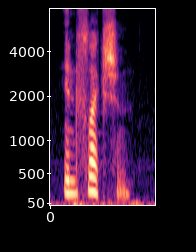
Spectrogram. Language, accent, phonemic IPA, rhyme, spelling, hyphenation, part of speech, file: English, US, /ɪnˈflɛkʃən/, -ɛkʃən, inflection, in‧flec‧tion, noun, En-us-inflection.ogg
- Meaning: The linguistic phenomenon of morphological variation, whereby words take a number of distinct forms in order to express different grammatical features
